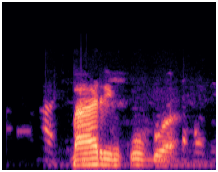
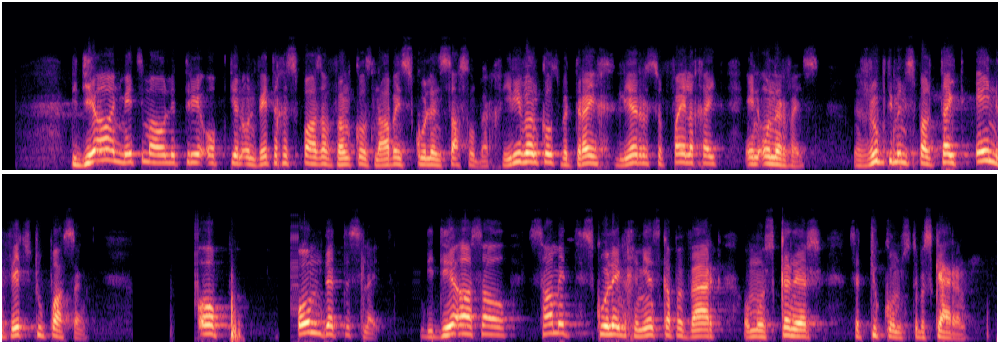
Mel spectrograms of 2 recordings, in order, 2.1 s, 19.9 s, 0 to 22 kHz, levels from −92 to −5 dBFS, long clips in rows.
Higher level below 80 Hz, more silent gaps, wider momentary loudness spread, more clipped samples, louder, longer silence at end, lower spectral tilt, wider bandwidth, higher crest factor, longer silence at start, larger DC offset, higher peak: about the same, -62 dBFS vs -60 dBFS; neither; first, 21 LU vs 13 LU; neither; about the same, -18 LUFS vs -19 LUFS; second, 0.15 s vs 0.35 s; first, -10 dB/octave vs -8 dB/octave; second, 4.3 kHz vs 7 kHz; about the same, 20 dB vs 16 dB; second, 0.4 s vs 0.7 s; neither; first, 0 dBFS vs -4 dBFS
